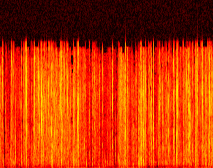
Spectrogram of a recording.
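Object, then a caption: Inflated plastic film air pillow. Fingertips of both hands tap and scratch a clear, inflated plastic-film air packing pillow. A continuous stream of quick, dry crinkles and crackles comes through, bright on top with soft low thumps underneath. Each tap dies away almost instantly.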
